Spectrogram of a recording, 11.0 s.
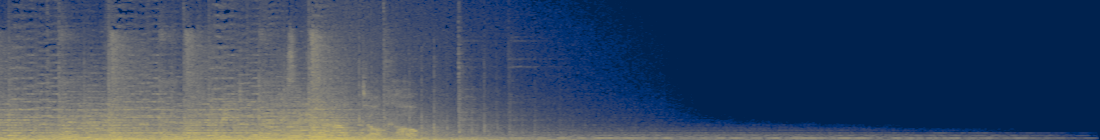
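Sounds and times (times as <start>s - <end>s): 
orchestral music mix: 0.0s - 7.0s.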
